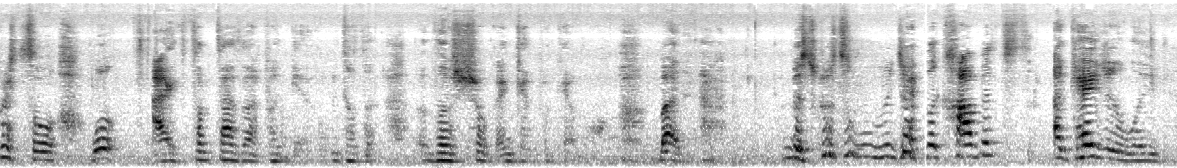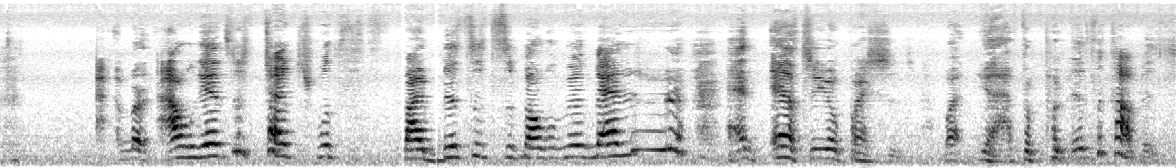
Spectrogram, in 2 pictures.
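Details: Adult woman stroke survivor whose speech is affected by her stroke; speech has repetitions and broken phrasing; post-stroke speech impairment.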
